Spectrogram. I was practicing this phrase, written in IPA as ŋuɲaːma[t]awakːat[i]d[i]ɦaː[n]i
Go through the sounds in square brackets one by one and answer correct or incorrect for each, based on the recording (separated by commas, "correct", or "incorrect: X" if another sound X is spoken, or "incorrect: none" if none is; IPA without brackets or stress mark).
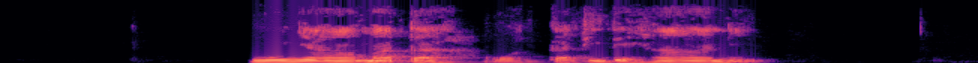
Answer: correct, correct, incorrect: ɛ, correct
